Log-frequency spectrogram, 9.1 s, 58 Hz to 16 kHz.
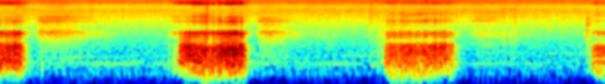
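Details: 18-month-old boy who has snored since birth, asleep: loud, rough, fluttering breaths about every three seconds, roughly 20 a minute, with quiet gaps between; snoring.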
